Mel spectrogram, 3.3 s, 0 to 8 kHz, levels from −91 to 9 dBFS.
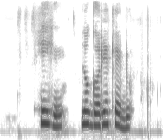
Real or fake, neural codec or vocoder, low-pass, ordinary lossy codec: fake; codec, 16 kHz, 2 kbps, X-Codec, HuBERT features, trained on balanced general audio; none; none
